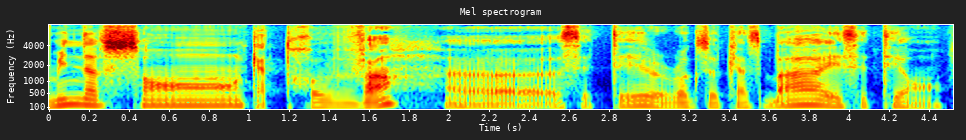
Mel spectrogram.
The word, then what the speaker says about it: Casbah: Euh, alors c'est vous le prononcez avec en rajoutant un che à la fin. Peut-être que euh, dans d'autres régions du monde, ça se prononce comme ça. Non, c'est alors Rock the Casbah en fait, mais c'est la référence directe à un titre des Clash.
